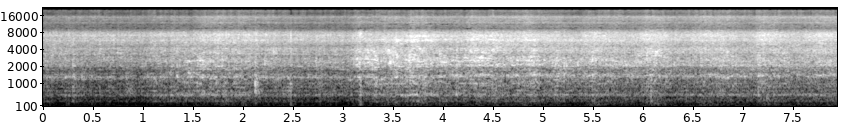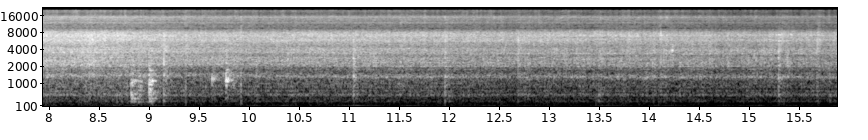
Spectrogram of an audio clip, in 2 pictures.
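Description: Curry leaves, chillies and onions sizzle and crackle steadily in hot oil, a continuous close frying hiss with brief louder spatters partway through.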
